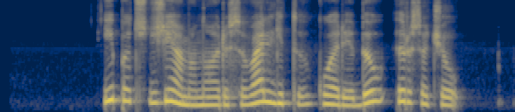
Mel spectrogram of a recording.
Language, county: Lithuanian, Vilnius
